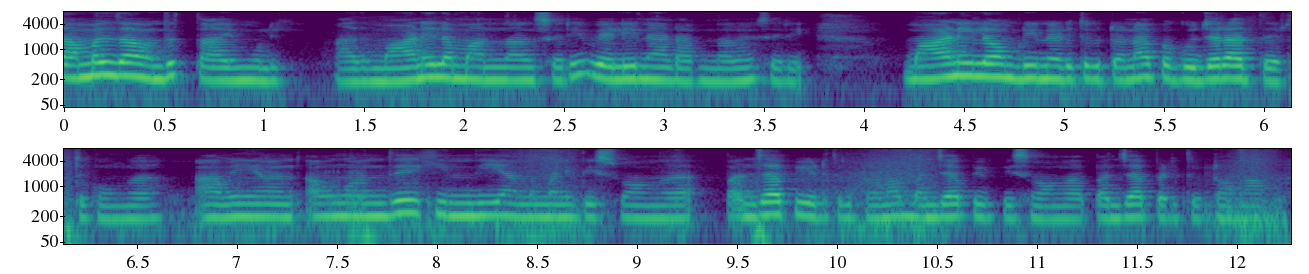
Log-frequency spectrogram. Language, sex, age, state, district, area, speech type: Tamil, female, 18-30, Tamil Nadu, Madurai, urban, spontaneous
